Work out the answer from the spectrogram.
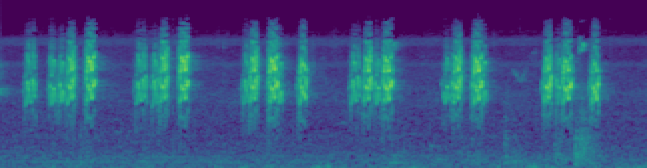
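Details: Sooty-headed bulbul chick begging, used as a lure for adult males. Harsh, scratchy bursts of three to four quick notes come in clusters about once a second, with brief pauses between groups.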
